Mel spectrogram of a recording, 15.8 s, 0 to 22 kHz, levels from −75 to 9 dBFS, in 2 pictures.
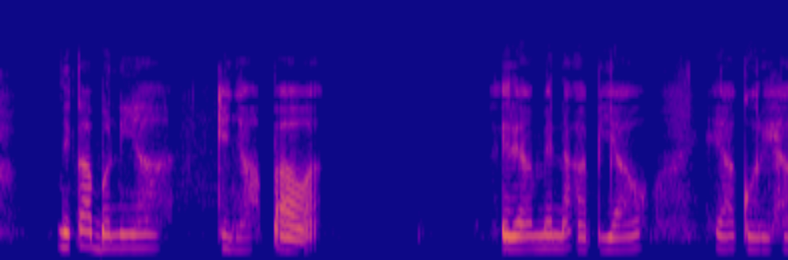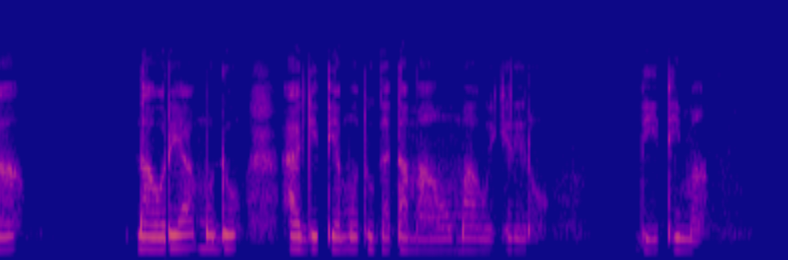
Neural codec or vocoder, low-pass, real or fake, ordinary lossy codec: vocoder, 44.1 kHz, 128 mel bands every 256 samples, BigVGAN v2; none; fake; none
